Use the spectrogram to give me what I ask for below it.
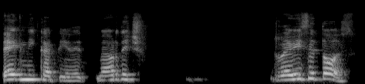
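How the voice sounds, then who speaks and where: A man's voice: high-pitched, a little slow. Man, design teacher, lecturing and correcting bluntly, no-nonsense. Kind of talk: online class feedback.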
